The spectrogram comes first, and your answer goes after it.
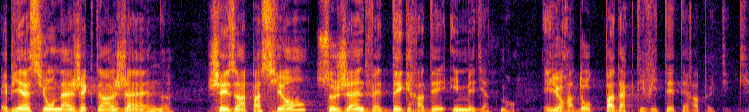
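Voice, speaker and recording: Speaking in a slight Belgian accent at a moderate pace, a man with a fairly high pitch and a bright, sharp tone shows vocal fry and very wide pitch swings. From Belgium. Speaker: pharmacology professor and researcher; pharmacology professor. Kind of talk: public science lecture. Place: hall. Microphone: headset.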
